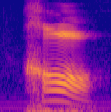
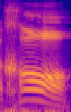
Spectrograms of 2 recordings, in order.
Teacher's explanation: Sorry, bukan di pangkal lidah, bahagian halkum di bahagian atas sekali. Itu tempat keluar ghain, itu tempat keluar kha. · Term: huruf kha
